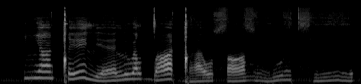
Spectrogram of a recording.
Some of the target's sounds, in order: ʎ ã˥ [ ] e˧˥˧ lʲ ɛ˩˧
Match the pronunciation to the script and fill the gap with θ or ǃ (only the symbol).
ǃ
